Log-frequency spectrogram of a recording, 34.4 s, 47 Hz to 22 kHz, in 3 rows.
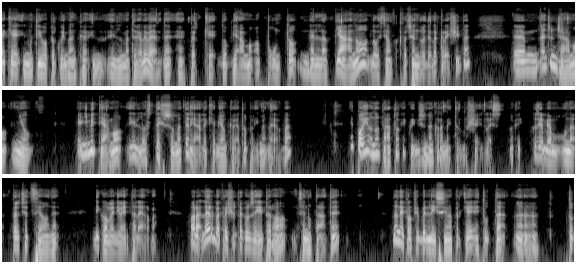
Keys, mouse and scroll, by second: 2.2-3.9 middle drag, 12.1-13.7 drag, 16.0-17.4 drag, 21.1-22.6 drag, 22.6-25.9 middle drag, 30.0 middle click.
